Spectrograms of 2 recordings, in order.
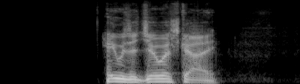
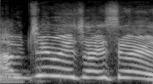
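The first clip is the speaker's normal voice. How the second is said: much higher, louder protest; pleading voice; 3 dB louder, slower than usual. Retold or imitated. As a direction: squeak out the denial. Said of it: "He'd be like".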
